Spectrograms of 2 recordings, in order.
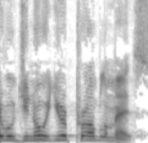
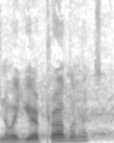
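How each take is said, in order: First: Confrontational challenge. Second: Said in the usual way. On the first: Retold or imitated. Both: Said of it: "which isn't really a good way".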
